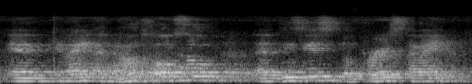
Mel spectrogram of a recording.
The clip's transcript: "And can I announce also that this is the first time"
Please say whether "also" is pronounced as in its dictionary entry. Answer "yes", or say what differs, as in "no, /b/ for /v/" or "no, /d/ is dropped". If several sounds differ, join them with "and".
yes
